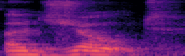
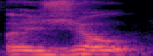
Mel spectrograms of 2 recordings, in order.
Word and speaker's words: Ajoite: All right, so let's first take a look at this Ajot crystal. And that's Ajoite, just in case I mispronounced it.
